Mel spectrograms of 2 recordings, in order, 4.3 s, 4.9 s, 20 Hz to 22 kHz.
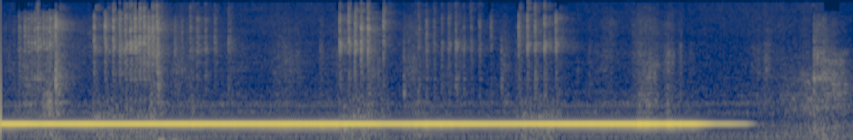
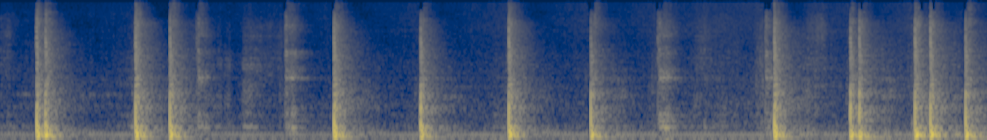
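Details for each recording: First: JVC VN-300 amplifier after repair, started through a bulb limiter, passing a clean steady test tone from a phone generator on AUX 1 with no crackle, hiss or hum; clean output. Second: JVC VN-300 amplifier connected to service speakers with no input signal: loud irregular pops and crackles over a faint low hum. Later the volume potentiometer was replaced and a missing ground on one of its channels was found.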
